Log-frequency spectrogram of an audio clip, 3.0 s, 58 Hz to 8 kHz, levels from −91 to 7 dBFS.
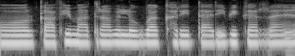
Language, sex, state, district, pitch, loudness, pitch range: Hindi, female, Punjab, Fazilka, 185 Hz, -14 LUFS, 180-185 Hz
